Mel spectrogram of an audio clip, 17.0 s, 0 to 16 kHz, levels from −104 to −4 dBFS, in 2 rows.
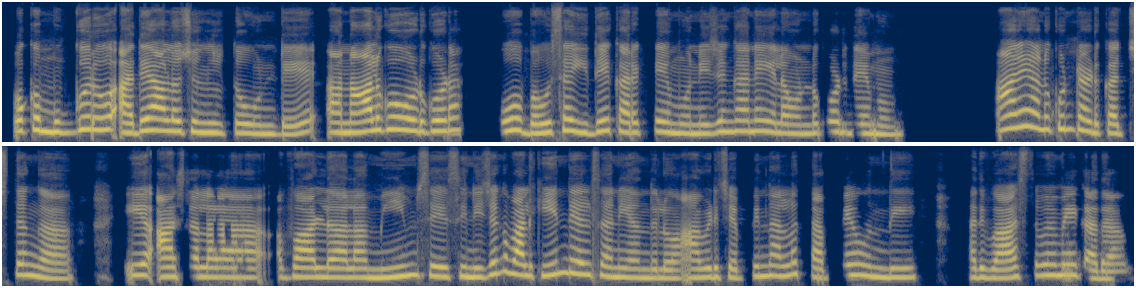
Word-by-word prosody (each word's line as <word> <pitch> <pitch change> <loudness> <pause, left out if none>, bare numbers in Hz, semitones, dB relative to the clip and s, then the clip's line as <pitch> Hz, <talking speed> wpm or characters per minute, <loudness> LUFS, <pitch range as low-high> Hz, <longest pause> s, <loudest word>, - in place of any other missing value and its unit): ఒక 300 - -2
ముగ్గురు 320 +6 +2 0.2
అదే 280 +5 +3
ఆలోచనలతో 255 -4 0
ఉంటే 215 -1 -2 0.3
ఆ - - +2
నాలుగో‌వోడు 310 +2 +5
గూడా, 290 +2 +2 0.4
ఓ! - - +3 0.2
బహుశా 255 +6 +2
ఇదే 270 +5 0
కరెక్ట్ 255 0 -2
ఏమో 240 -1 +1
నిజంగానే 280 +4 -1
ఇలా 240 -2 -1
ఉండకూడదేమో 235 -1 -4 0.9
అని 375 +3 +4
అనుకుంటాడు 335 -6 -1
ఖచ్చితంగా. 235 +1 -2 0.6
ఈ - - +1 0.2
అసలా 245 0 -2 0.6
వాళ్ళు 240 0 +2
అలా 230 0 0
మీమ్స్ 270 +5 0
ఏసి 245 +1 -2
నిజంగా 310 +10 -2
వాళ్ళకి 275 -2 +1
ఏం 330 - -1
తెలుసని 265 -6 0
అందులో 220 -1 -2
ఆవిడ 230 +1 0
చెప్పిన 225 +4 -5
దాంట్లో 270 +3 -1
తప్పేముంది. 235 0 -2 0.5
అది 230 0 -1
వాస్తవమే 280 +6 -1
కదా! 200 -2 -2
255 Hz, 130 wpm, -22 LUFS, 235-285 Hz, 0.9 s, నాలుగో‌వోడు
